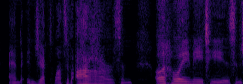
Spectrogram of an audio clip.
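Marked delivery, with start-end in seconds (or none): 1.1-1.8 loud, drawn-out pirate "arr"; lightly voiced pirate growl of "arr"; half-hearted pirate. Shown as a demonstration. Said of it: "talk like a pirate all day long". 2.3-3.5 loud mock pirate greeting; half-hearted pirate. Shown as a demonstration. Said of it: "talk like a pirate all day long".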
